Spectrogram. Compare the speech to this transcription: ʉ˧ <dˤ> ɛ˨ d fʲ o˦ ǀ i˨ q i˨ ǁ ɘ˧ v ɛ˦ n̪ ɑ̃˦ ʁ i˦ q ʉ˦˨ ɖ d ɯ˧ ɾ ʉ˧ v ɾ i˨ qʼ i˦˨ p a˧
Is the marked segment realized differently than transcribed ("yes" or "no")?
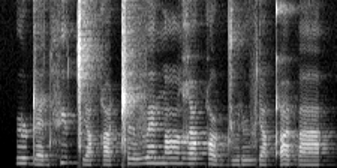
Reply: yes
